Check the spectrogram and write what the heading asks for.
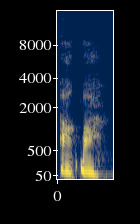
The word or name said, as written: Akpa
